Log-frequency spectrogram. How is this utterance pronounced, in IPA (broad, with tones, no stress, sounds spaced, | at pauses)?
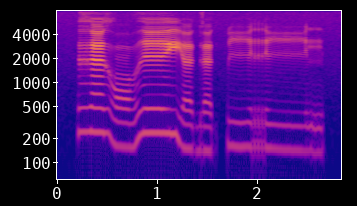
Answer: ɣ ɛ˦ ɣ ɔ˨ ɣ eː˦ j ɛ˨ ɡ ɛ˨ k͡p iː˨ r iː˨ n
